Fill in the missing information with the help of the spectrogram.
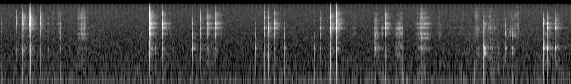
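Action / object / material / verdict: tap / bamboo tube / bamboo / none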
